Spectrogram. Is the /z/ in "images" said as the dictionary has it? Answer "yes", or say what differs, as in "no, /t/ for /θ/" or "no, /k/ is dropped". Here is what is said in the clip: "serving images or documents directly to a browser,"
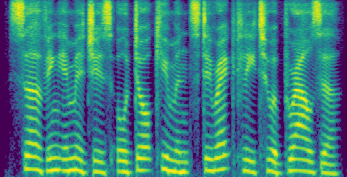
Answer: yes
